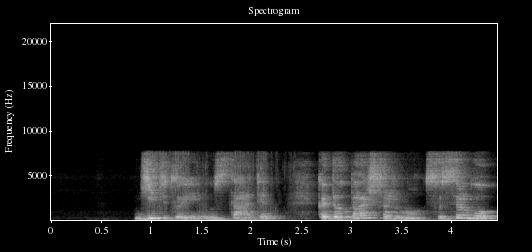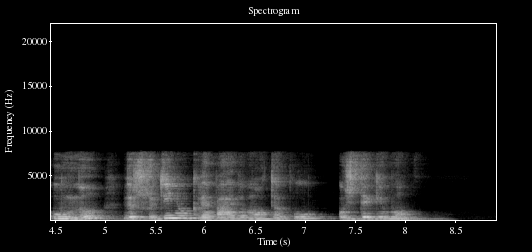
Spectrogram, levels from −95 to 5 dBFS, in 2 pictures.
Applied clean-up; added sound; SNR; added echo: neural separator model SepFormer DNS4.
